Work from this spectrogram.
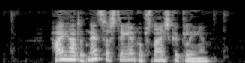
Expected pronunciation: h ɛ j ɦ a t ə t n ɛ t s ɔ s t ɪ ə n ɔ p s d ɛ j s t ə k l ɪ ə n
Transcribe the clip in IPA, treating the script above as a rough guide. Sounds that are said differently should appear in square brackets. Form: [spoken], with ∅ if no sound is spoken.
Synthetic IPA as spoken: h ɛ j ɦ a t ə t n ɛ t s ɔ s t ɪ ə n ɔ p s [n] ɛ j s [k] ə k l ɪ ə n

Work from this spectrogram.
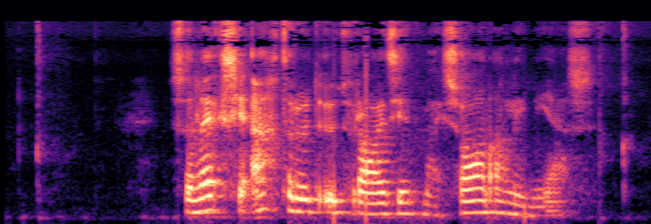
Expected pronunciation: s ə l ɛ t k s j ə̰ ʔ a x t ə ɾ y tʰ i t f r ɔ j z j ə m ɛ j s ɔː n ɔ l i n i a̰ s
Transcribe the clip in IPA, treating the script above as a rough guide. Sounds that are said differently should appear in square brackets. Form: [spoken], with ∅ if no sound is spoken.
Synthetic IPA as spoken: s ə l ɛ [∅] k s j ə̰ ʔ a x t ə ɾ y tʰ [y] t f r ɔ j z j ə m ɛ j s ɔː n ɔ l i n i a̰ s

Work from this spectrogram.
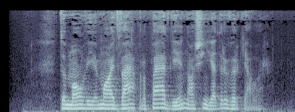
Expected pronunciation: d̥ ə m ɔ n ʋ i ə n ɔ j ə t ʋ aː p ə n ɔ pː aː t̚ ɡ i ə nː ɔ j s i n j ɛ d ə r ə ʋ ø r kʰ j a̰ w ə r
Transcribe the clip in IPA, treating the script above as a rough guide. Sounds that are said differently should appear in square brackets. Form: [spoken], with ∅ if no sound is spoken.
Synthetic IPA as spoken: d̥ ə m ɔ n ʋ i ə [m] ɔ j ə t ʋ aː p ə n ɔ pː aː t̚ ɡ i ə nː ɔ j s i n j ɛ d ə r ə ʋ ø r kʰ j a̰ w ə r

